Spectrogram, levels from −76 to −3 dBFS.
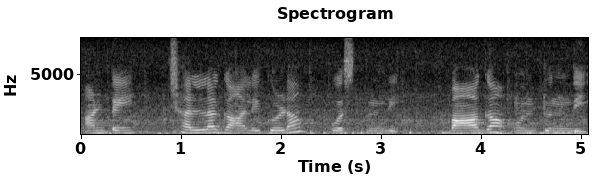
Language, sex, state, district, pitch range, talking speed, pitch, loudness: Telugu, female, Andhra Pradesh, Annamaya, 205-240 Hz, 70 wpm, 210 Hz, -19 LUFS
